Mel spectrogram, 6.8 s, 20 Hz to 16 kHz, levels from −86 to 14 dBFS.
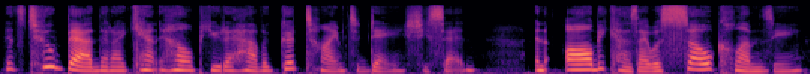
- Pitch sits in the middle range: No, high, 215 Hz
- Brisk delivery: Yes, fast, 215 wpm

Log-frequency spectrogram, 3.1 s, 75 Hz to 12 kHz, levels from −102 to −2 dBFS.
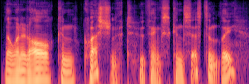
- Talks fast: No, average, 190 wpm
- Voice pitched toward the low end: Yes, very low, 95 Hz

